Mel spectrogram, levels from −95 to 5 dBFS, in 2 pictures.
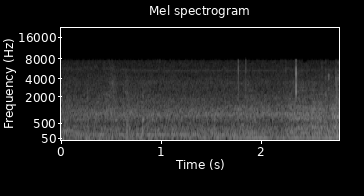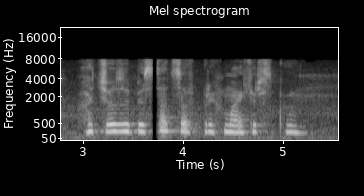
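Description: It's a speech clip with a digital broadcast dropout from 3.67 to 3.79 s. The sound fades out over roughly 20 ms, sits in silence, then picks back up further along, so about 43 ms of programme never arrives. The receiver lost a frame, or got one that failed its checksum, and muted until good data returned. A gap that short fits a single dropped frame rather than a longer loss of signal.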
